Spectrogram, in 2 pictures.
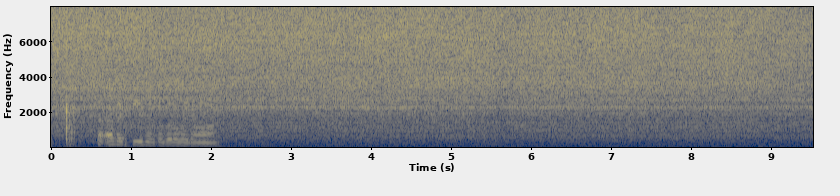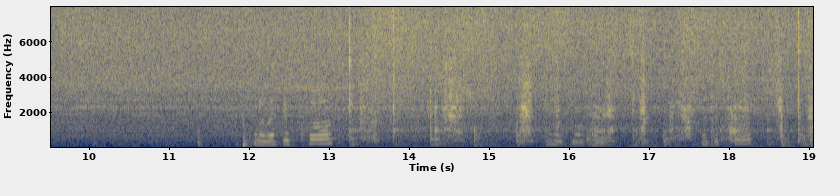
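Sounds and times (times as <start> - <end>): chicken sizzling in a pan: 0.0 - 19.0.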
